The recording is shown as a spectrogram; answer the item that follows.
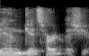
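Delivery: hushed, secretive whisper. Making a prediction to the other speakers, whispering. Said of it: "why are you whispering that?".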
